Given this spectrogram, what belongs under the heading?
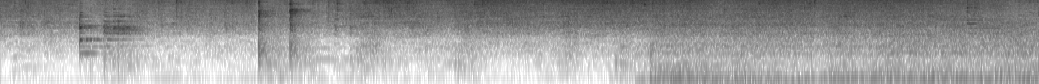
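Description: Half-fried potatoes being cooked in a pan with red chili powder, turmeric and salt, giving a few sharp clatters and then a loud, steady sizzle and stirring that swells after spices hit the hot oil.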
